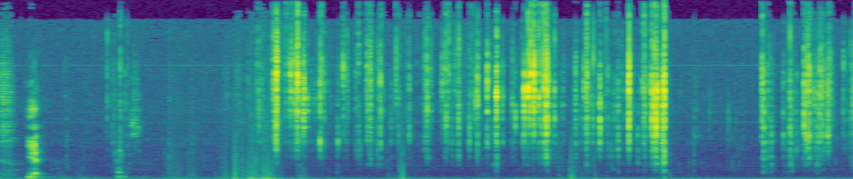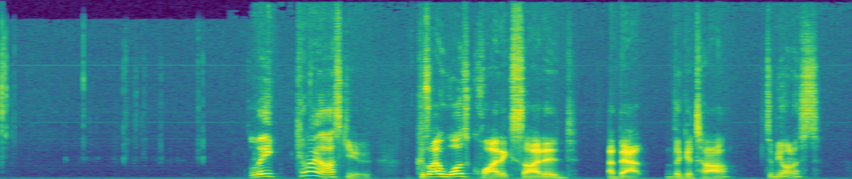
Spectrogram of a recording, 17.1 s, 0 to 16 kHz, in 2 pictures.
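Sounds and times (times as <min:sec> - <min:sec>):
wrapper crinkling: 0:02.3 - 0:08.8.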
